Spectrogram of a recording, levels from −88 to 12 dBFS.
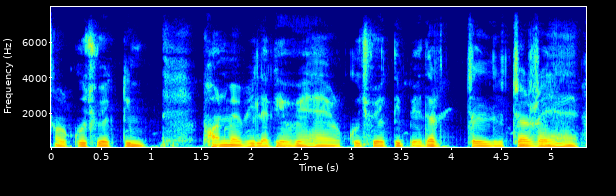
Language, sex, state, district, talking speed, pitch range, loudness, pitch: Hindi, male, Jharkhand, Ranchi, 190 wpm, 100-105 Hz, -18 LUFS, 100 Hz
